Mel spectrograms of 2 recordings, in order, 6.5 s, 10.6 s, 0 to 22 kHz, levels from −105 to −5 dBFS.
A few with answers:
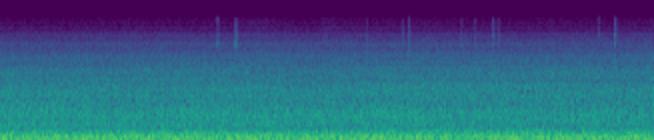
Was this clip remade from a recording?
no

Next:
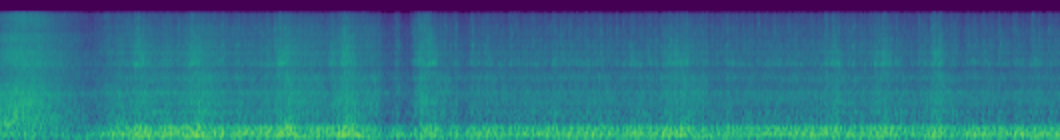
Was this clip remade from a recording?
yes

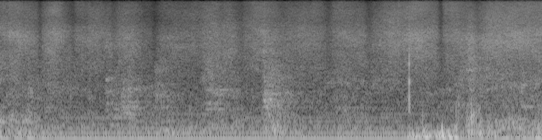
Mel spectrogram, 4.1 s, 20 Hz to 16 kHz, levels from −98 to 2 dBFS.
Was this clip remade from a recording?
yes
